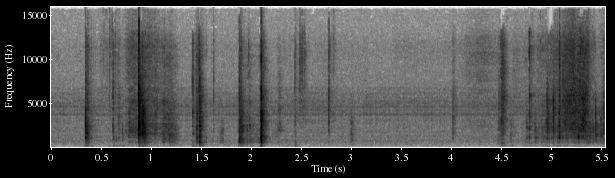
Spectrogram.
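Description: Sharp taps and clicks of cardstock and craft supplies being handled and set down on a craft mat, two louder ones about a second and two seconds in. A short papery rustle comes near the end.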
